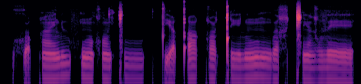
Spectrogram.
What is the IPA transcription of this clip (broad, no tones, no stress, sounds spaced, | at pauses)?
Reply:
x o̰ q ɛ̃ l ɯ f ũ χ õ ǀ u | t ḛ qʼ a q o ǃ e l ũ ŋʷ ɛ χ ǁ ẽ ʁ v ɛ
